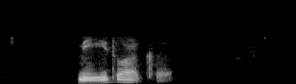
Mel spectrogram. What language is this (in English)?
Chinese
